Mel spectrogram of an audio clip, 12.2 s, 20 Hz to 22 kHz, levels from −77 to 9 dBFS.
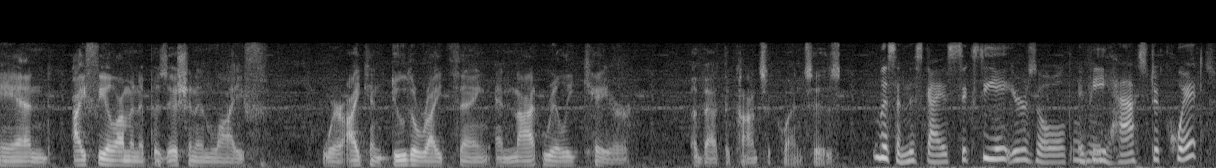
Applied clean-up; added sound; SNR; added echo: none; Mechanisms; 20 dB; none.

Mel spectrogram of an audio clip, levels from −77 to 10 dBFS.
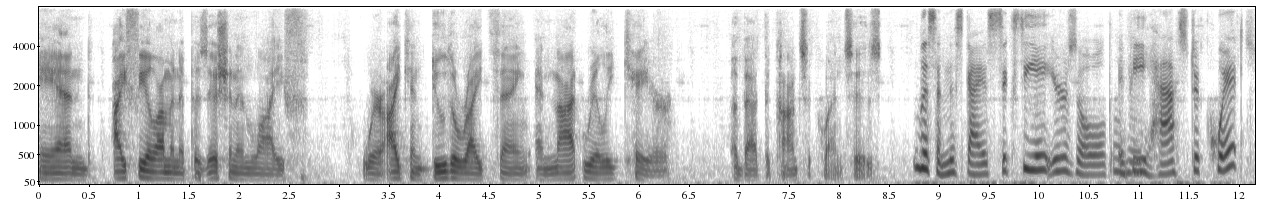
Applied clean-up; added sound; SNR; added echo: neural separator model SepFormer DNS4.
